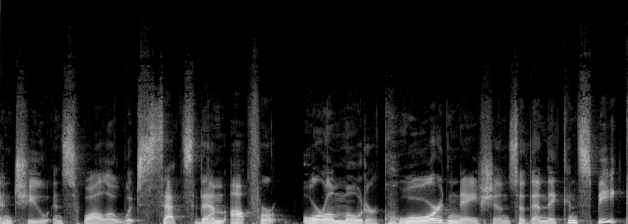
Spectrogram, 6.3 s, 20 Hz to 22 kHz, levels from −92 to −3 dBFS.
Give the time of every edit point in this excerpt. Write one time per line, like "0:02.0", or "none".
none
